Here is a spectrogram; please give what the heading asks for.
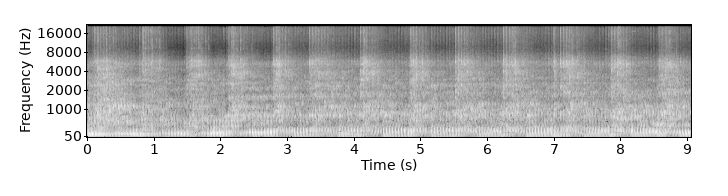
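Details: Ridgid generator with Honda GX390 engine, after repairs, running several minutes: speed rises and falls about every two-thirds of a second. Owner suspects a badly refitted choke-lever plate. Engine hunting, cause unconfirmed.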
